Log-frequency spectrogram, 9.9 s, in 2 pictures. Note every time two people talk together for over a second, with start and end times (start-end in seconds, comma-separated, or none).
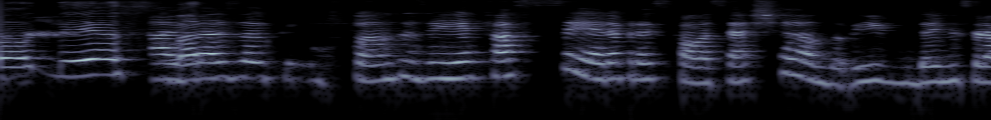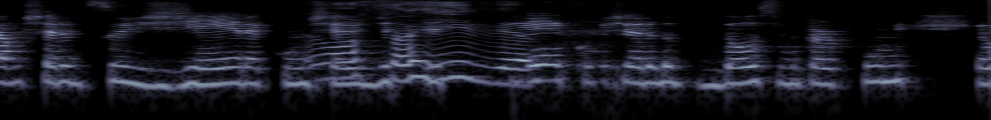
6.5-7.7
